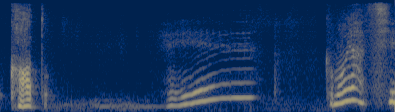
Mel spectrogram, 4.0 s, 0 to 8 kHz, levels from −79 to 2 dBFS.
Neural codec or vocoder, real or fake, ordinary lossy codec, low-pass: codec, 16 kHz in and 24 kHz out, 0.4 kbps, LongCat-Audio-Codec, fine tuned four codebook decoder; fake; none; 7.2 kHz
